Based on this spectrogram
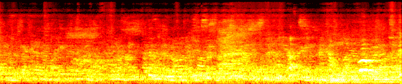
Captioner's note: crowd continues chattering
